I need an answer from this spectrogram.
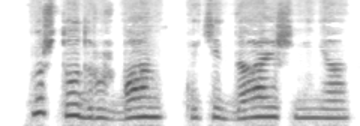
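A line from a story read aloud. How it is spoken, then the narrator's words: Sad, sighing. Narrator (Russian): грустно сказала и вздохнула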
